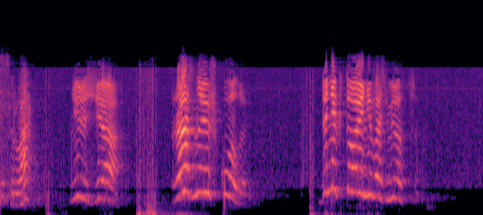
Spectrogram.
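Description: A boy speaks with animation nearby.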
